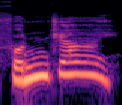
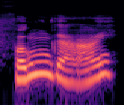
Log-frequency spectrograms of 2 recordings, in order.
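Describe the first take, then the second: First: The middle consonant is a soft J sound. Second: The middle consonant is a hard G sound. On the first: "this American lady were pronouncing it fungi" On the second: "I always thought it was pronounced fungi"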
